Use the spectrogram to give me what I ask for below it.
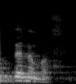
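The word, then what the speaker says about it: δύναμις: Esa palabra poder, el origen griego es ah damos ah dynamas. De de esta palabra en español si la leemos es dunamos. Se pronuncia en griego dynamas.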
